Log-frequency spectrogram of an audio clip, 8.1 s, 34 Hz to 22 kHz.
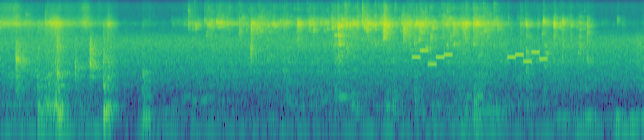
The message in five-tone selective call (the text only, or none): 66168 68305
